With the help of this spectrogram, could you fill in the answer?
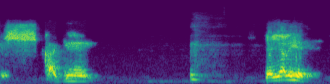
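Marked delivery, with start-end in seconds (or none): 0.0-1.0 low whispered shush; hushing whisper. Retold or imitated. Pulling her aside and whispering low to hush her. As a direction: hush her close in a corner.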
